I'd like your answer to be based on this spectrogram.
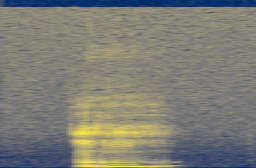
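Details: Sleeping dog: a single loud, deep, vibrating snore lasting under a second in a quiet room; loud snoring like a grown man.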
